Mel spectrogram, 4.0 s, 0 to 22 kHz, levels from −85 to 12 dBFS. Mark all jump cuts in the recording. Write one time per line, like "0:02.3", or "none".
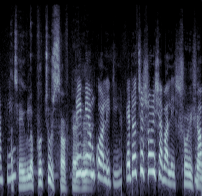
0:02.3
